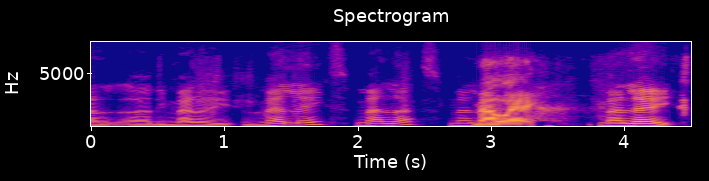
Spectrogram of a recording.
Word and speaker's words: Mallet: the melody mellate mallet malay french name oh you don't pronounce the t okay look motherf yeah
